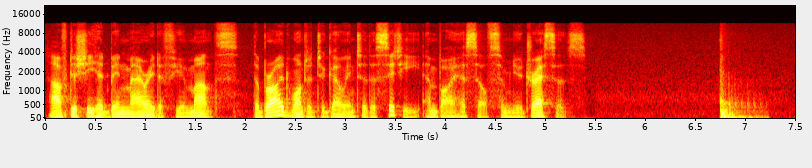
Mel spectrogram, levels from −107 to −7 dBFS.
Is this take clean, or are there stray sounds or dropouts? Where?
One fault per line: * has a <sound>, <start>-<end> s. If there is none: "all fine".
* has a thud, 6.7-7.3 s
